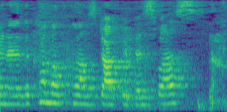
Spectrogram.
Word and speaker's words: Biswas: Yes, my name is Biswas. My first name is spelled J H I L A M.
